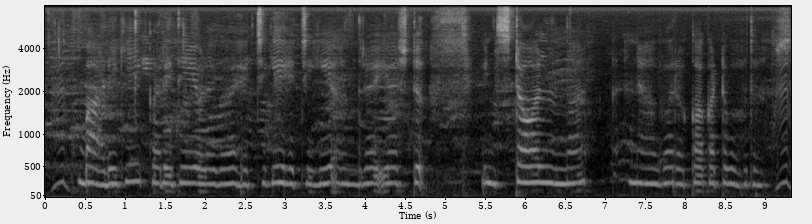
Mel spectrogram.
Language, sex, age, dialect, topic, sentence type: Kannada, male, 18-24, Dharwad Kannada, banking, statement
